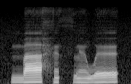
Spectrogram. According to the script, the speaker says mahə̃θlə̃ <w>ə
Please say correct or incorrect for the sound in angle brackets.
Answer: correct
